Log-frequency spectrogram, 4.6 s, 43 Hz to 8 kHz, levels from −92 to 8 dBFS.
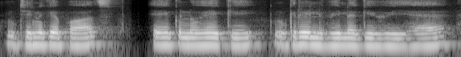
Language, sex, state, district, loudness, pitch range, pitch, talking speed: Hindi, male, Uttar Pradesh, Saharanpur, -16 LUFS, 125-135 Hz, 130 Hz, 130 wpm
